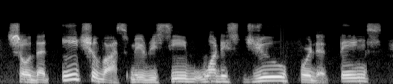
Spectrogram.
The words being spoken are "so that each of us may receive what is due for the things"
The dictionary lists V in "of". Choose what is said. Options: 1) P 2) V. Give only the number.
2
